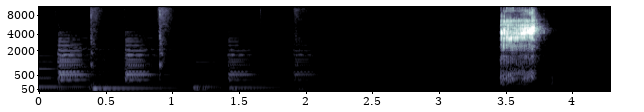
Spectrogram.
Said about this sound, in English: Well, I think Charlie has just proven here conclusively that spiders do fart. You can thank us later, science.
